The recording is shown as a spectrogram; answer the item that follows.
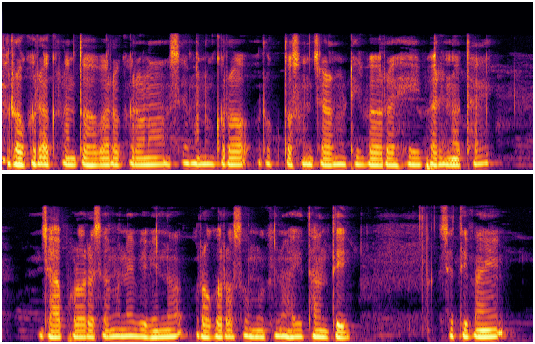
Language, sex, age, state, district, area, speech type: Odia, male, 18-30, Odisha, Mayurbhanj, rural, spontaneous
